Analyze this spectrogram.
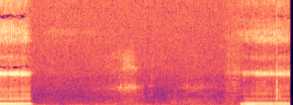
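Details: Australian Bulldog snoring: loud, low, rattling snore on each breath with a quiet exhale between.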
